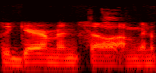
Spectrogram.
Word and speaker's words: German: Jeff German Jeff was um and and he pronounced it Gman so I'm going to pronounce it the way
